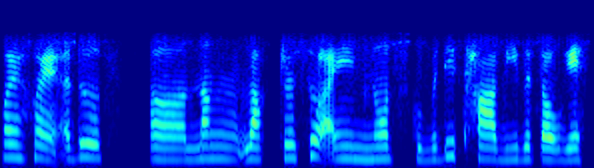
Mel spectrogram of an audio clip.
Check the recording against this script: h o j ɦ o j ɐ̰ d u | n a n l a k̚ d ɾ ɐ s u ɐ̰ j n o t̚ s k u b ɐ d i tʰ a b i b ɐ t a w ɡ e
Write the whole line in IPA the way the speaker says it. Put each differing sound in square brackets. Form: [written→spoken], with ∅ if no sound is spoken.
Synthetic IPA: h o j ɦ o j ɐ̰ d u | n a [n→ŋ] l a k̚ [d→t] ɾ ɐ s u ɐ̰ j n o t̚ s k u b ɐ d i tʰ a b i b ɐ t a w ɡ e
